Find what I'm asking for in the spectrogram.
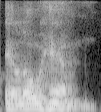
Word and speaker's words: Elohim: Number one, it's pronounced in the original Elohim.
